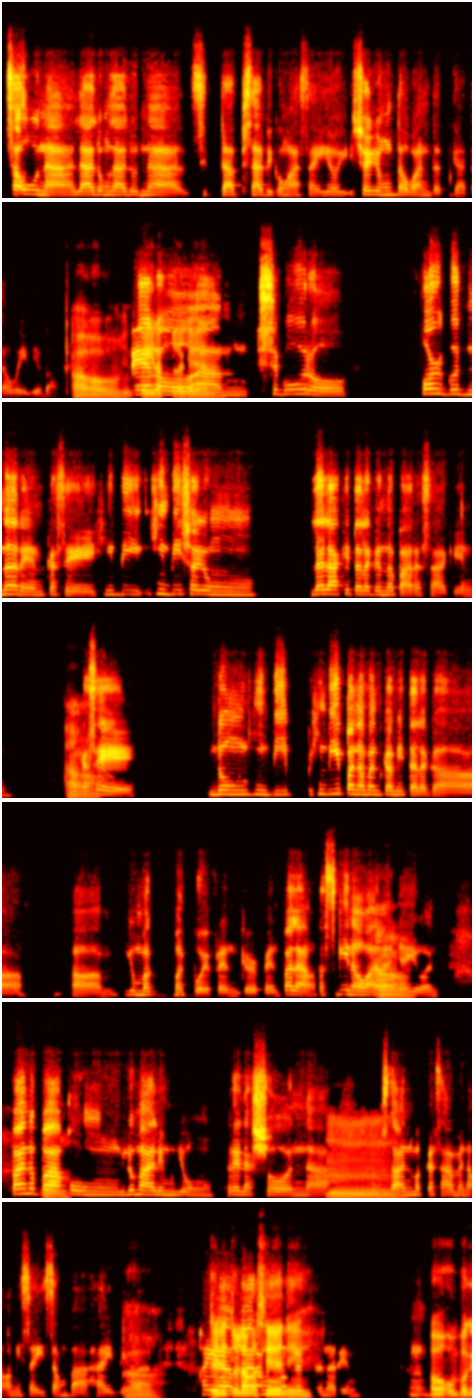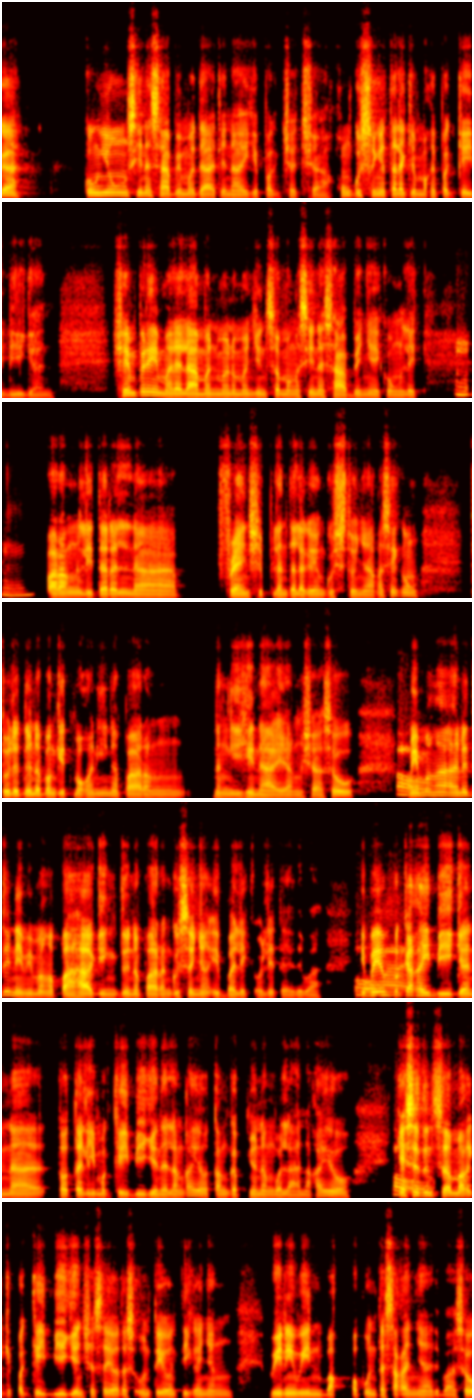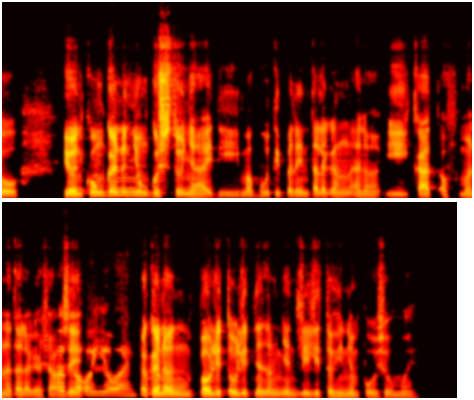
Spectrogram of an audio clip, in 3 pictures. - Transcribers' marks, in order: tapping; in English: "wini-win back"
- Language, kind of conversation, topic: Filipino, advice, Paano ko haharapin ang ex ko na gustong maging kaibigan agad pagkatapos ng hiwalayan?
